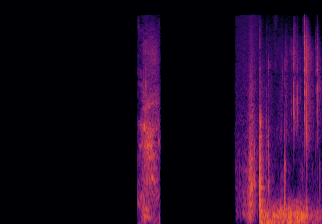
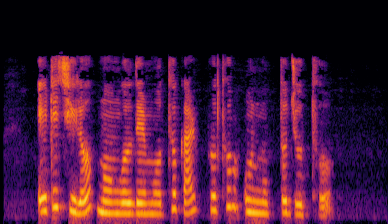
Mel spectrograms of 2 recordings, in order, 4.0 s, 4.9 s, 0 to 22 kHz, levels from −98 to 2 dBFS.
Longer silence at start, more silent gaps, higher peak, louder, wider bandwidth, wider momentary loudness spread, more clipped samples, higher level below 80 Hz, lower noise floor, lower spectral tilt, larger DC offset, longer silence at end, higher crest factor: first, 1.7 s vs 0.45 s; first, 2.02-2.92 s vs none; second, -6 dBFS vs -2 dBFS; second, -35 LUFS vs -17 LUFS; first, 16.5 kHz vs 8.2 kHz; about the same, 11 LU vs 9 LU; neither; first, -48 dBFS vs -58 dBFS; first, under -90 dBFS vs -67 dBFS; about the same, -4 dB/octave vs -4 dB/octave; neither; second, 0 s vs 0.75 s; first, 32 dB vs 16 dB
